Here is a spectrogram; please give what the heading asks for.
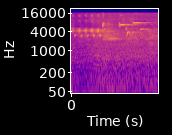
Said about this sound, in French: Le jour commence à se lever, les oiseaux chantent. Il est 5h24.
